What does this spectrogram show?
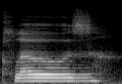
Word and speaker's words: close: The adjective has the S sound, but close, the verb, has the Z sound.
